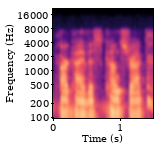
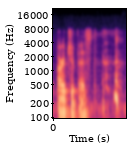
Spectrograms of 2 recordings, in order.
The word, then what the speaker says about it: Archivist Construct: Uh, it's the band Archivist Construct, but you may but but you guys may remember them as Archavist.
